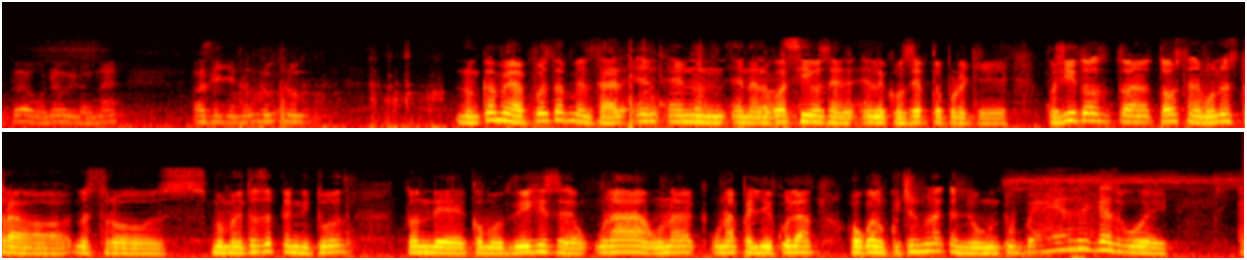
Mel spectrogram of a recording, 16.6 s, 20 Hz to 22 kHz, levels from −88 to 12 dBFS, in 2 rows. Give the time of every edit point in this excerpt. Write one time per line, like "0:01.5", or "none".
0:15.0

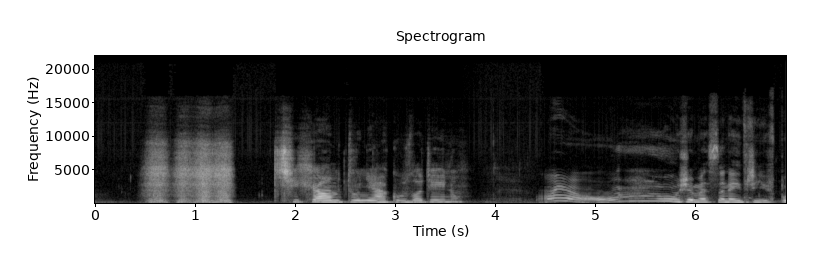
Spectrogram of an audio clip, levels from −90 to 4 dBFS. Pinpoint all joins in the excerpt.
0:01.7

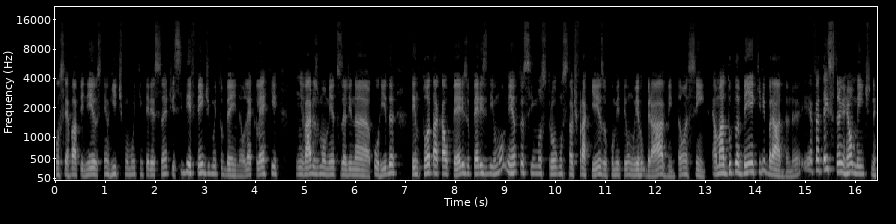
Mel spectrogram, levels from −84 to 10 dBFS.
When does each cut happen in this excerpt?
0:13.1

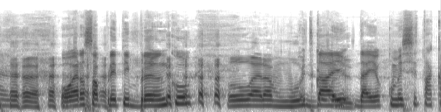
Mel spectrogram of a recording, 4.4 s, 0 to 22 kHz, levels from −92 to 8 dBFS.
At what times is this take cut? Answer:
none

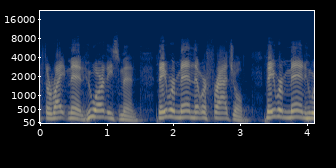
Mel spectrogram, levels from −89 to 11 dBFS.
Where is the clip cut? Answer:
none

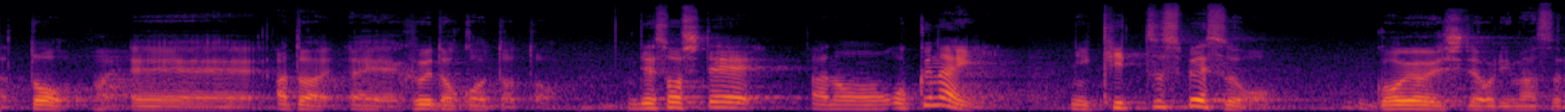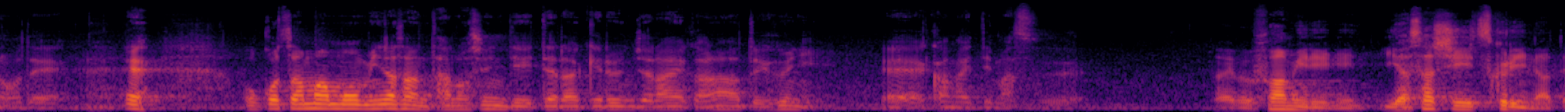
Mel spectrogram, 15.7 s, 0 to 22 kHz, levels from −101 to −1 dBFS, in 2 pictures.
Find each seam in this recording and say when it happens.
none

